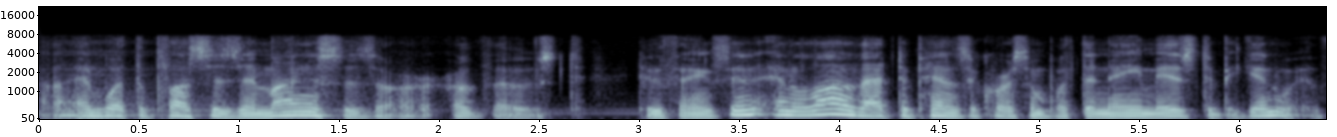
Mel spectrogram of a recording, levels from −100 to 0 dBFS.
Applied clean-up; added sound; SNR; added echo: neural separator model SepFormer DNS4.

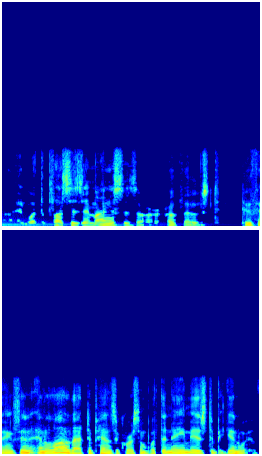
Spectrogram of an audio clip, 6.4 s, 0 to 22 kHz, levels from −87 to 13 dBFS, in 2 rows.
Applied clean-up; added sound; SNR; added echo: classical method spectral subtraction.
